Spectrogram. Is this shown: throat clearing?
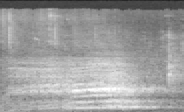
no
